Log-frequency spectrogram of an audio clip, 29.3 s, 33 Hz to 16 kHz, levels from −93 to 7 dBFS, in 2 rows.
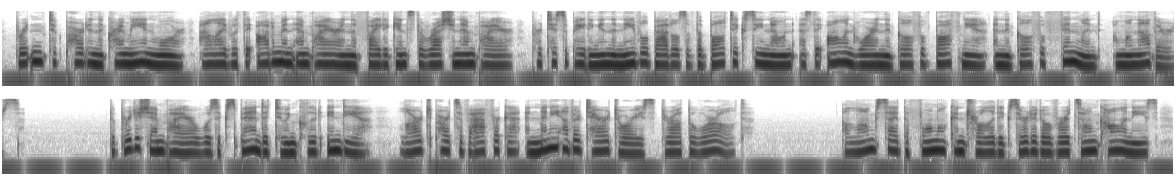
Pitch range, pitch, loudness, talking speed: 160-180 Hz, 170 Hz, -20 LUFS, 150 wpm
